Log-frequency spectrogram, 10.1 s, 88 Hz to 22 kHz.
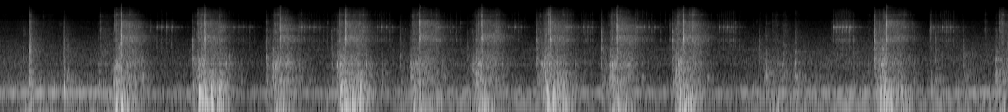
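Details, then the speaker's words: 1995 KTM 300 EXC that won't start, being kicked with the choke on after carb work and smoke from the rear; owner suspects low compression: repeated kicks about one a second, each a dull churn that never catches or fires. "so something we can try if compression is low a bump start we'll kick it over fast enough that we can maybe get enough compression that it'll fire"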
